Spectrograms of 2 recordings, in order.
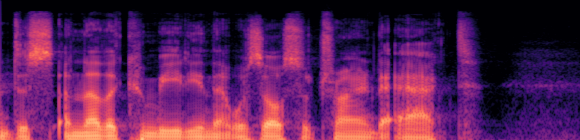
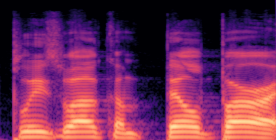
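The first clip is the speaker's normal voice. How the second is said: class host announcing; 5 semitones higher than usual. Retold or imitated. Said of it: "And they go".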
